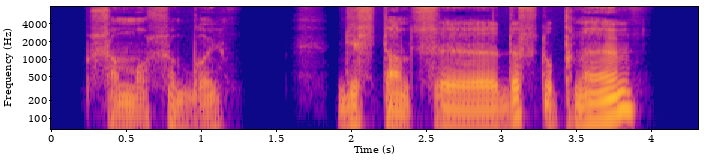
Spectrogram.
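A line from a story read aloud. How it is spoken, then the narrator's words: Muttering. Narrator (Russian): Шереметьев бормотал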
